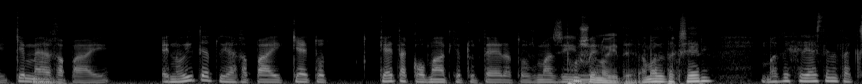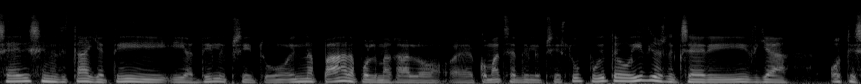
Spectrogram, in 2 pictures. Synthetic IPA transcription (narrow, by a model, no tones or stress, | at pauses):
ce̞me̞ɐɣɐpɐieno̞it̪e̞ot̪iɐɣɐpɐicet̪o | ce̞t̪ɐko̞mɐt̪çɐt̪ut̪e̞ɾɐt̪o̞zmɐzioseno̰ḭt̪e̞̰ʔɐ̰mɐðet̪ɐkse̞ɾimɐðexɾiɐzet̪e̞nɐt̪ɐkse̞ɾisiniðit̪ɐʝɐt̪iːɐnd̪ilipsit̪uineenɐpɐɾɐpo̞lime̞ɣɐlo̞eko̞mɐt̪t̪isɐnd̪ilipsist̪upuit̪e̞o̞iðʝo̞zðe̞ɡze̞ɾiːiðʝɐ | o̞t̪i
